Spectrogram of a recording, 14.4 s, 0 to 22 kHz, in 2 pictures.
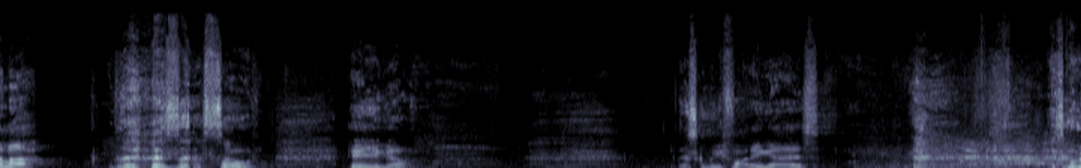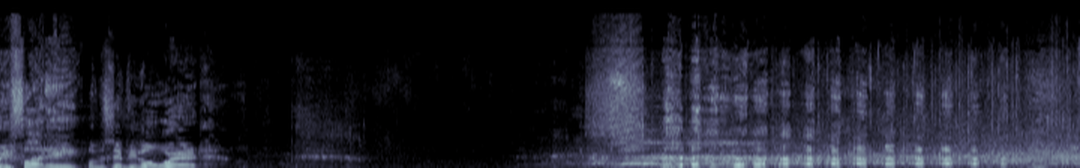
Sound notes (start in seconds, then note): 5.9 laughter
